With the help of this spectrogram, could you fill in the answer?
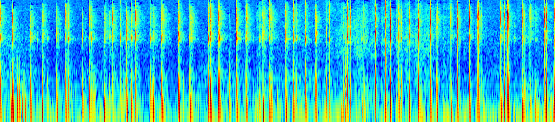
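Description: Long nails rapidly tap and scratch a hand-sized, red and orange hollow plastic capsule held close to the mic. The result is a dense stream of dozens of sharp, dry clicks with a low hollow thump beneath and a bright edge on top. Each tap stops almost instantly, with no ring.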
